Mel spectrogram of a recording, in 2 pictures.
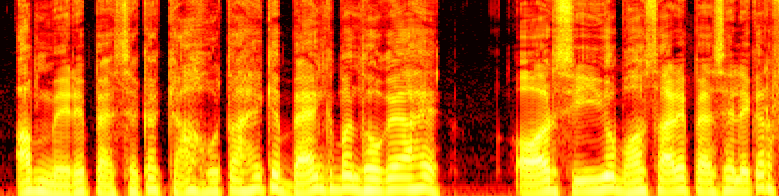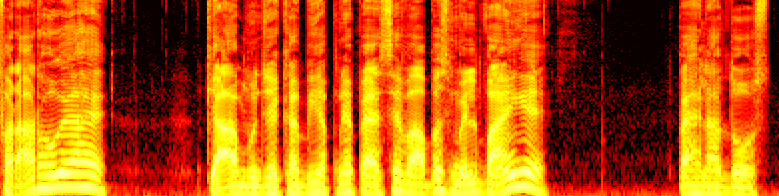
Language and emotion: Urdu, fearful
